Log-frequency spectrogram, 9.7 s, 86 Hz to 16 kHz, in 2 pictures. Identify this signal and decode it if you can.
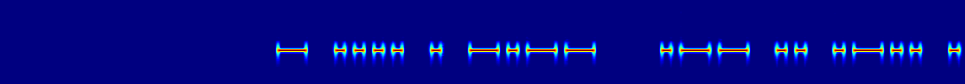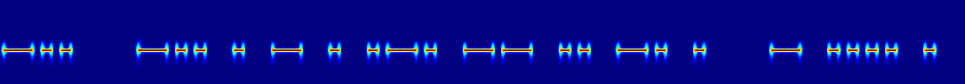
Morse code, heard as a keyed tone, about 25 wpm, 700 Hz. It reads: THEY WILL DETERMINE THE
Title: Sentences from Top 1000 Words - Review Part 4 - 25wpm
